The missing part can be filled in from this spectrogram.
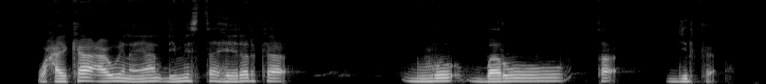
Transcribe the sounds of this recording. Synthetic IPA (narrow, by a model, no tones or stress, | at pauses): wɑħɑjkʰaːʕɑːwɪnɐjaːnɖɪmɪst̪ʰɐɦɛːɾɐrkʰɐ | bɐɾuːɾ | t̪ʰɐ | d͡ʒɪrkʰɐ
